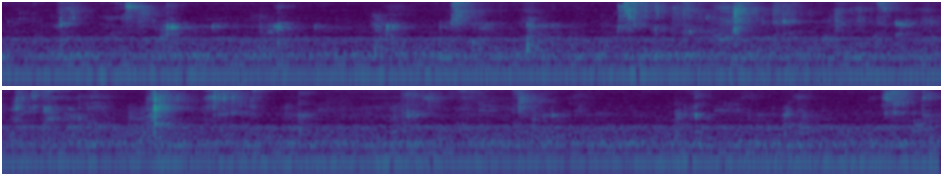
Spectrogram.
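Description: A person chewing a chicken salad sandwich: many soft wet mouth clicks, with one sharper click about five and a half seconds in, over a steady low hum.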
